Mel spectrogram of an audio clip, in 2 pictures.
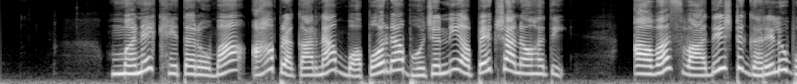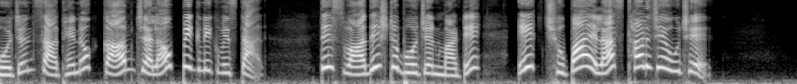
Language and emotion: Gujarati, surprised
